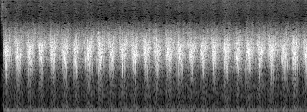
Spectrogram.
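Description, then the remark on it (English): A magic staff's power effect as the staff is held out and lights up: a loud, rapidly pulsing shimmer that throbs about seven times a second, steady and continuous throughout, with no voices. “that's the sound of the, of the staff”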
